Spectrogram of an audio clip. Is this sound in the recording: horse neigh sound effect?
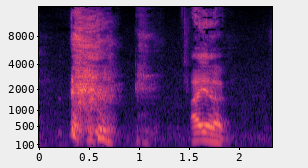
no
